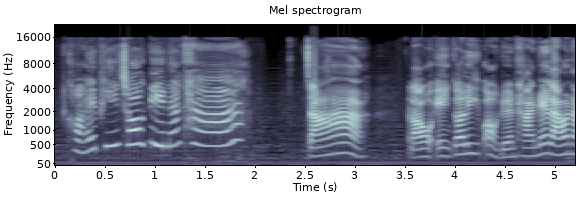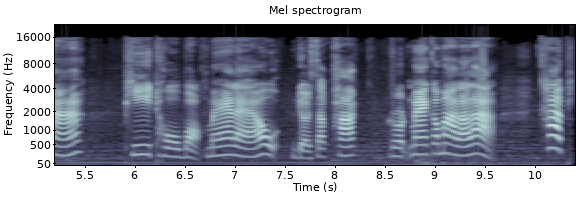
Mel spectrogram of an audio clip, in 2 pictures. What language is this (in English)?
Thai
